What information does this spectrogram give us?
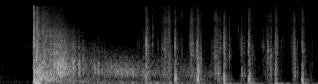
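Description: Gunshot in a dramatized street holdup and scuffle: one loud, sudden crack with a long, noisy decay, followed by a scatter of quieter sharp clicks and knocks.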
